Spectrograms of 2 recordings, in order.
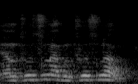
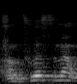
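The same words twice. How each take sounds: First: Barely able to talk. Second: Said in the usual way. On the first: Retold or imitated. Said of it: "couldn't ha-, barely talk". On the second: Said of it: "I said".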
